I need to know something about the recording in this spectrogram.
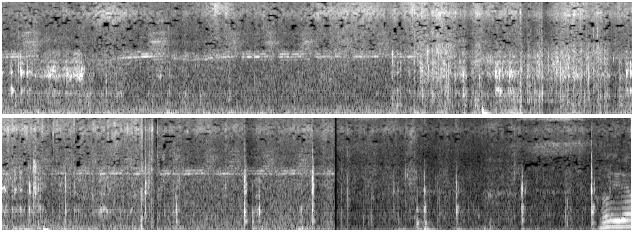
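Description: Tall wet grass and leaves rustling and brushing against the camera as it is pushed through thick vegetation, with many crackles and snaps of stems. It becomes quieter for the last few seconds.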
